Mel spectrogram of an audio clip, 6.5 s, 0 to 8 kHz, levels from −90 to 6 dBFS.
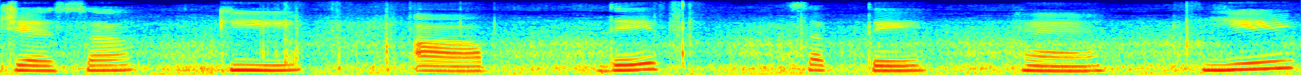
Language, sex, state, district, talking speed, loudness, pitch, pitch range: Hindi, female, Chandigarh, Chandigarh, 65 wpm, -14 LUFS, 205 Hz, 190-215 Hz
